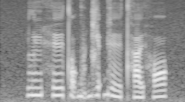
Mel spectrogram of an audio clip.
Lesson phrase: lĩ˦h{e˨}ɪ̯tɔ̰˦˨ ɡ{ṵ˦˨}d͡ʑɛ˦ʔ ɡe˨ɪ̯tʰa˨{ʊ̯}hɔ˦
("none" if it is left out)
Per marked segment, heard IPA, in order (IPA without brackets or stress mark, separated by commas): e˦, ṵ˦˨, ɪ̯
